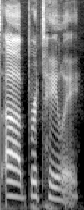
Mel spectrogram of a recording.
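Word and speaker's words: Bratayley: Onto, can you pronounce this for me? Bray-tay-lay? It's Bratale. That's it.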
